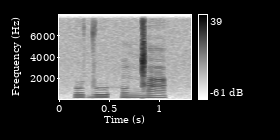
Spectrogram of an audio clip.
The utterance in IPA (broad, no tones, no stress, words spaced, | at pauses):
udu hũŋ͡ǁã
